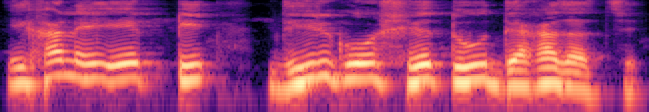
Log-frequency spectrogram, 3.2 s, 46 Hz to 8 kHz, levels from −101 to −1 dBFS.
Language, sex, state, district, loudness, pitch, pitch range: Bengali, male, West Bengal, Cooch Behar, -13 LUFS, 195 Hz, 160-215 Hz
